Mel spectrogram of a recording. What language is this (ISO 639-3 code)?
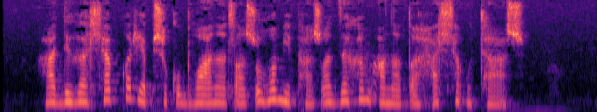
kbd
